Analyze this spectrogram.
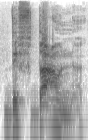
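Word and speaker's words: ضفدع: defdaon signifie grenouille donc pour le prononcer correctement donc on va faire def def donc c'est le dad et le fa donc on va les lier ensemble parce qu'il y a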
